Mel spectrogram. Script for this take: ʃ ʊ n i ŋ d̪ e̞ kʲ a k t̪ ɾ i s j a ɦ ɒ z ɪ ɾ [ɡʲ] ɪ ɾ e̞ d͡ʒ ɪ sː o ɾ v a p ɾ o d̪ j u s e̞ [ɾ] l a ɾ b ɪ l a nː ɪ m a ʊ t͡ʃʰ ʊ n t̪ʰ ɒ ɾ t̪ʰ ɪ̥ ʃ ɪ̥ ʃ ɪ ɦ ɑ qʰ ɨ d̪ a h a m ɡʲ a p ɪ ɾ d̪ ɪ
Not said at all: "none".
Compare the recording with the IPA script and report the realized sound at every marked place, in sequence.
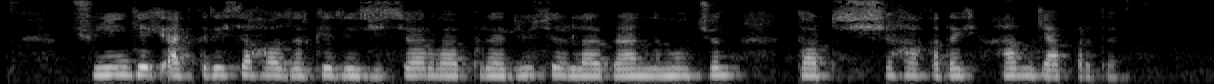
ɡʲ, ɾ

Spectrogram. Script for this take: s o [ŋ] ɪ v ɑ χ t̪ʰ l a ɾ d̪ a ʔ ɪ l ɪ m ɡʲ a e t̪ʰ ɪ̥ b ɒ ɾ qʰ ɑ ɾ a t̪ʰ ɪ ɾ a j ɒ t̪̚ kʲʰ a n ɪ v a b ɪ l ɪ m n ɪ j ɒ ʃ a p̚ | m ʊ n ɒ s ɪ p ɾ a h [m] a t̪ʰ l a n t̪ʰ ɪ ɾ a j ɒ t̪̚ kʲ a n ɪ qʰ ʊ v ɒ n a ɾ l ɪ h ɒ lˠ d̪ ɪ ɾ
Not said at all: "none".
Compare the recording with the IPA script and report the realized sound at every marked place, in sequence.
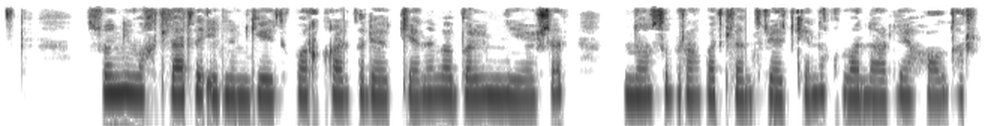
ŋ, b

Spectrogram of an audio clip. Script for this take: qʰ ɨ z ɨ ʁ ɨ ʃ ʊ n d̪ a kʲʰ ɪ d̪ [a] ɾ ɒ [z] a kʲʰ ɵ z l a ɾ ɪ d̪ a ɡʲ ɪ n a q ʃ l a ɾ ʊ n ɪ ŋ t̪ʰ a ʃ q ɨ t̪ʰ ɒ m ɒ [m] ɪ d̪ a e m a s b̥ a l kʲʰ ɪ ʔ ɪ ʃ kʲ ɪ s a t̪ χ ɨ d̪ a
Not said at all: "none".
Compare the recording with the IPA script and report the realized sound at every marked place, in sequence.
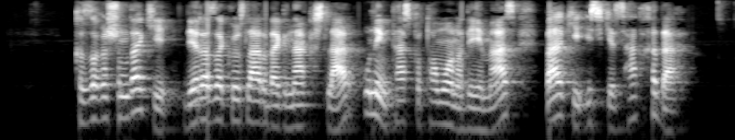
e, z, n

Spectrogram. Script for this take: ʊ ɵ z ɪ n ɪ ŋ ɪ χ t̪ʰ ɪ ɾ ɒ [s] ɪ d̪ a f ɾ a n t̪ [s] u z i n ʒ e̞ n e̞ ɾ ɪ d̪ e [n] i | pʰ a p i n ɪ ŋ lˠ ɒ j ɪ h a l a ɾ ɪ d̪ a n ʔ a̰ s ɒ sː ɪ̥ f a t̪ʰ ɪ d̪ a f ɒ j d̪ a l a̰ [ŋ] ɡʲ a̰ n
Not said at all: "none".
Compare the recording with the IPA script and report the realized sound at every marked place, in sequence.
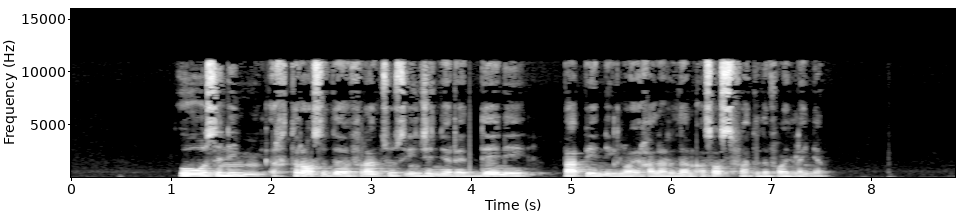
s, s, n, ŋ

